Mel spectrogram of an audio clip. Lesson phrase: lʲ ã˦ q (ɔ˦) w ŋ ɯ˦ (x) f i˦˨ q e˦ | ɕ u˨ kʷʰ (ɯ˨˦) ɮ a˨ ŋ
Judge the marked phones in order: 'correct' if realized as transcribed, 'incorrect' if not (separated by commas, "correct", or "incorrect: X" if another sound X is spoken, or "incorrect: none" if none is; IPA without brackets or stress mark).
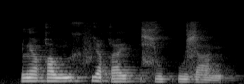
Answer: incorrect: ʌ˦, correct, incorrect: ɯ˨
